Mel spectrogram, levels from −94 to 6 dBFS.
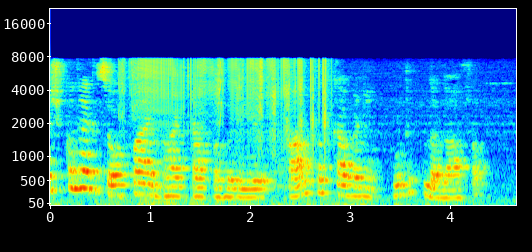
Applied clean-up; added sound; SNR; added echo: none; Squeak; 8 dB; reverberation time 0.2 s.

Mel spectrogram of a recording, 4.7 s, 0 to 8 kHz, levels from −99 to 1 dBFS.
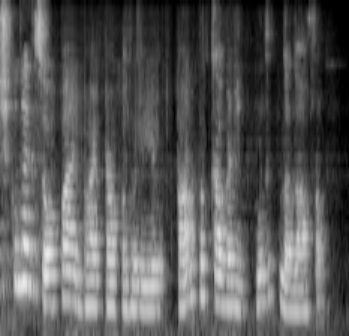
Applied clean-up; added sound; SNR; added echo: neural mask model DeepFilterNet 3.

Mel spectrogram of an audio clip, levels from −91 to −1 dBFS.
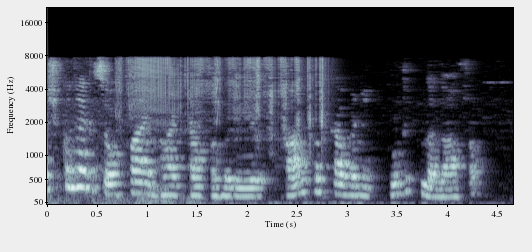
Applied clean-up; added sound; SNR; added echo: classical method WPE with log-MMSE.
